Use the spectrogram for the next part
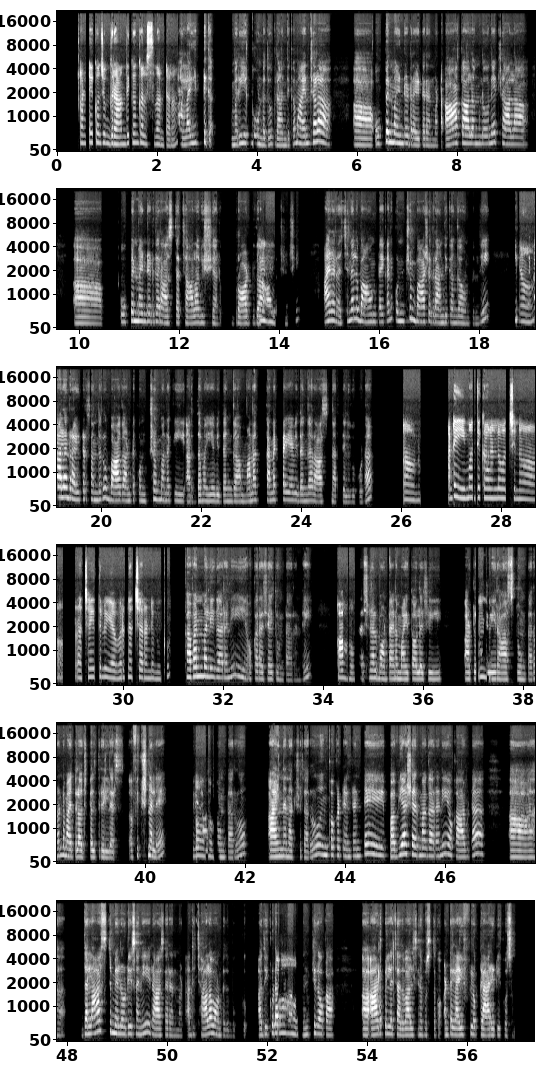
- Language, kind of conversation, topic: Telugu, podcast, మీ భాష మీ గుర్తింపుపై ఎంత ప్రభావం చూపుతోంది?
- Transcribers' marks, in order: in English: "లైట్‌గా"; other noise; in English: "ఓపెన్ మైండెడ్"; tapping; in English: "ఓపెన్ మైండెడ్‌గా"; in English: "బ్రాడ్‌గా"; in English: "రైటర్స్"; in English: "కనెక్ట్"; in English: "మైథాలజీ"; in English: "మైథలాజికల్ థ్రిల్లర్స్ ఫిక్షన్‌లె"; in English: "బుక్"; in English: "లైఫ్‌లొ క్లారిటీ"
